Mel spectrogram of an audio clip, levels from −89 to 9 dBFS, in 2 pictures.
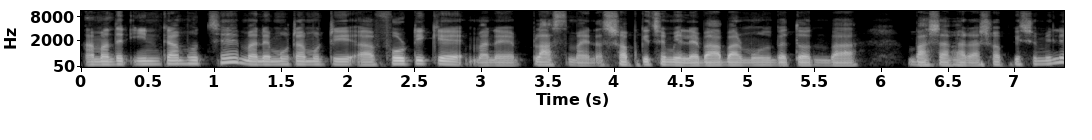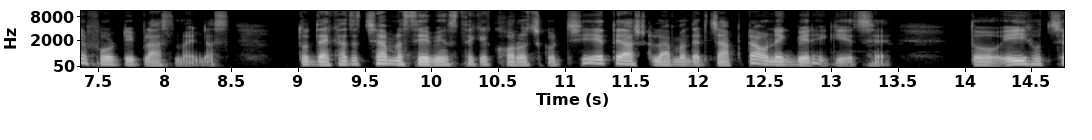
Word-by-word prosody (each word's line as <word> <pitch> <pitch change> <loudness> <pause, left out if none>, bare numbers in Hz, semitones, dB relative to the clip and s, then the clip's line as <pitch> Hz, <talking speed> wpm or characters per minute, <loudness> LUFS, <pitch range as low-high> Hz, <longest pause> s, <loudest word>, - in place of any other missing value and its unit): আমাদের 125 +2 +2
ইনকাম 145 +2 +1
হচ্ছে 170 +6 -3 0.2
মানে 125 0 +3
মোটামুটি 125 -1 -1 0.2
আ - - +2
40K 145 +1 +3 0.3
মানে 100 0 -1 0.2
প্লাস 110 -2 +2
মাইনাস 95 0 -3
সবকিছু 115 +1 +1
মিলে 100 -1 +3
বা 100 - +5
আবার 105 0 +2
মূল 105 - -1
বেতন 100 0 +1
বা 95 0 +2 0.5
বাসা 105 0 +2
ভাড়া 100 -1 0
সবকিছু 120 +2 -4
মিলে 200 +8 0
40 120 -2 +1
প্লাস 105 -2 -2
মাইনাস। - - -9 0.6
তো - - -4
দেখা 115 +4 +1
যাচ্ছে 135 - -4
আমরা 130 -4 +2
সেভিংস 110 +1 +4
থেকে 120 -1 -3
খরচ 105 -2 0
করছি 100 - -6
এতে 165 -1 +2
আসলে 130 -2 -2
আমাদের 105 -3 -2
চাপটা 120 +9 0
অনেক 120 -3 +3
বেড়ে 105 -2 +2
গিয়েছে। - - -5 0.7
তো 115 - 0 0.3
এই 140 - +6
হচ্ছে 130 +3 -2
115 Hz, 170 wpm, -24 LUFS, 105-130 Hz, 0.7 s, এই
